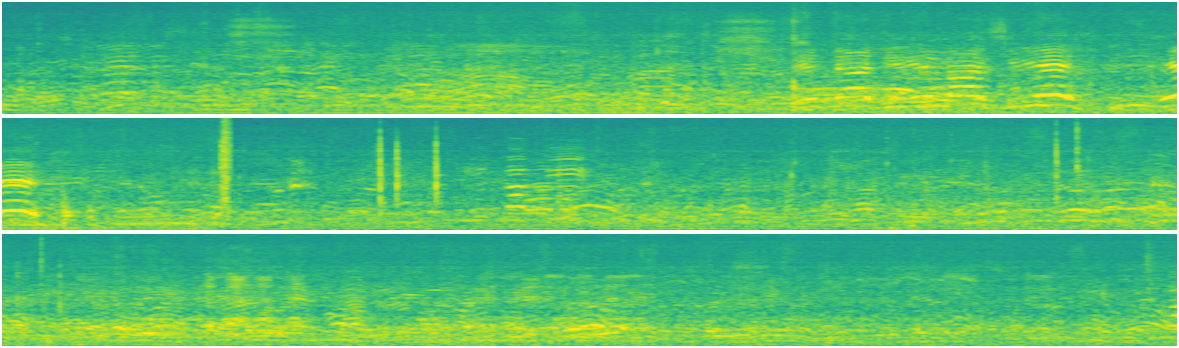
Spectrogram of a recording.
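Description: Players shout to one another across an open field outdoors.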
